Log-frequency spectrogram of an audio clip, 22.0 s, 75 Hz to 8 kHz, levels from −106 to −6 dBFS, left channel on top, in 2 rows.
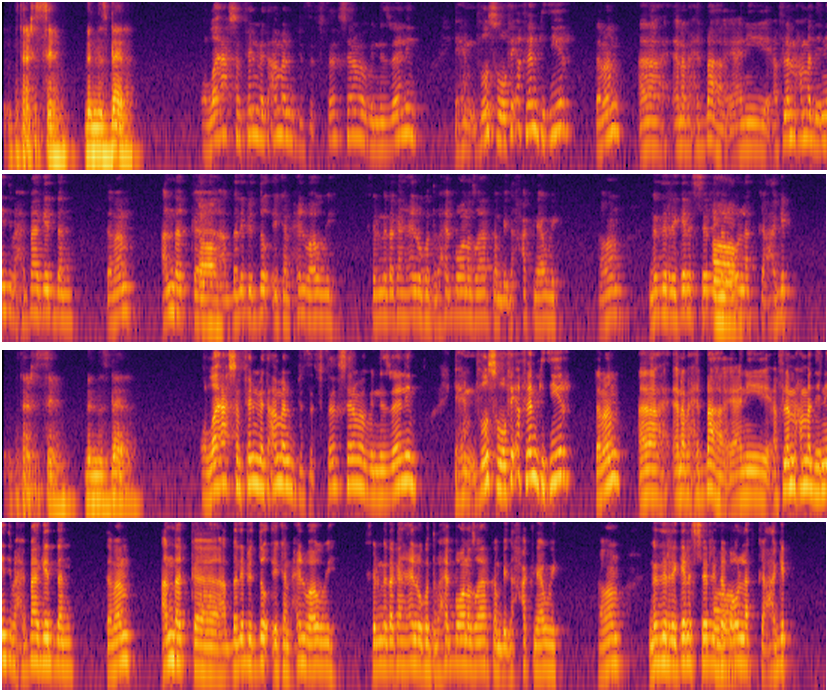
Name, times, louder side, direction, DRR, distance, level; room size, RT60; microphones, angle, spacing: voice 1, 0.0-1.8 13.6-13.9 20.5-20.8, left 6 dB, 55° left, 0.4 m, -25 dB
voice 2, 2.6-4.0 4.3-5.5 6.0-7.6 7.9-11.9 12.4-12.7 13.1-15.4 15.9-18.4 18.9-19.3 19.6-21.4, right 8 dB, 80° right, 0.3 m, -27 dB
4.1 x 3.6 x 2.5 m
head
